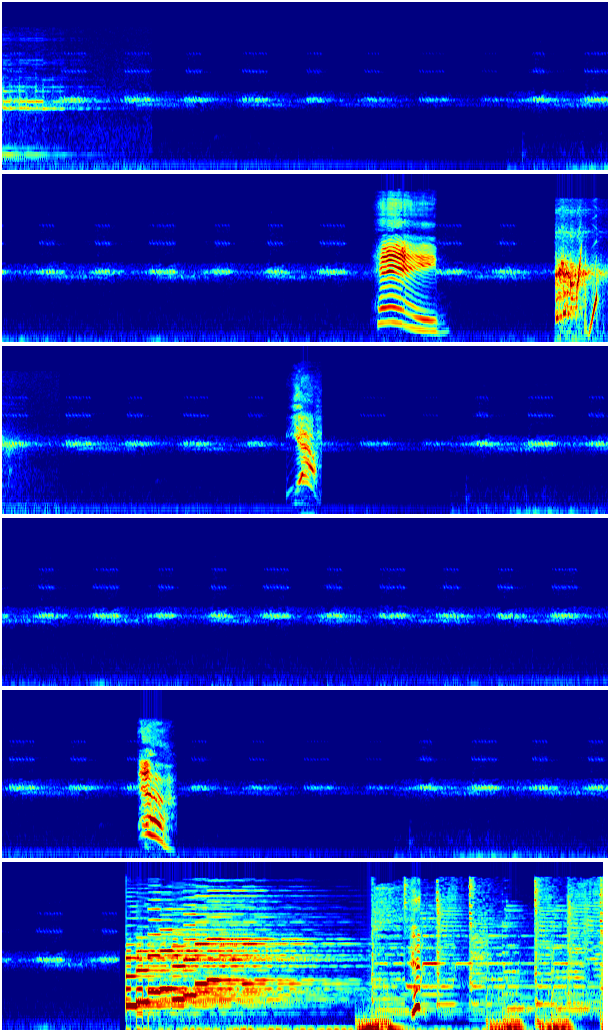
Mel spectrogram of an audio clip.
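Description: Crickets chirping in a steady, evenly pulsing high trill, a night ambience effect. A few short voice blips break in, and music starts near the end.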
